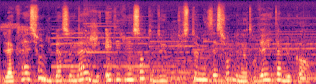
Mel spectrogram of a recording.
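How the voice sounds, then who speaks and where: A woman's voice: on the high side, normal speed, natural voice. An actress playing a curious, teasing young gamer who narrates her adventure as a novice ranger in an audio drama. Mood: absorbed, reflective. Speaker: narrator and lead character. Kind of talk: first-person audio drama narration with dialogue. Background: prominent music.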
